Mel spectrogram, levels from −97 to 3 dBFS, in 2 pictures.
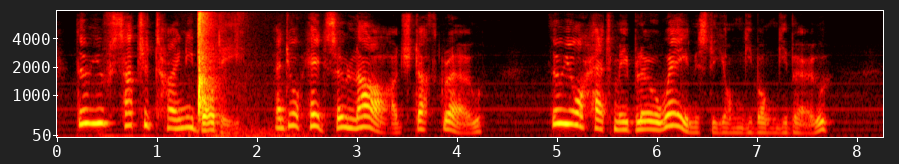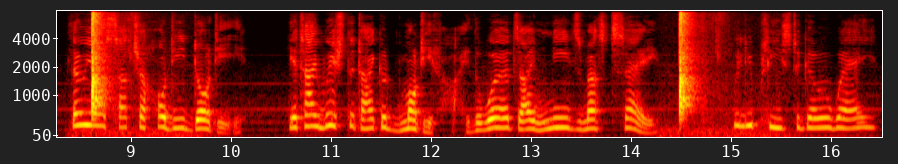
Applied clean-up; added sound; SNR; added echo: none; Water / Splash, splatter; -3 dB; none.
